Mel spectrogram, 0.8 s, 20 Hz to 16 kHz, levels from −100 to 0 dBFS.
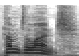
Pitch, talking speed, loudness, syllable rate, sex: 150 Hz, 230 wpm, -16 LUFS, 4.0 syllables/s, male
